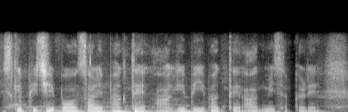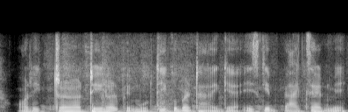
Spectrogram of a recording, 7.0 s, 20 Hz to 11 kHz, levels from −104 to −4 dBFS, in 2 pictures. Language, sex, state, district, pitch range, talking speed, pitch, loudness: Hindi, male, Bihar, Katihar, 100-110 Hz, 215 wpm, 105 Hz, -22 LUFS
